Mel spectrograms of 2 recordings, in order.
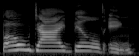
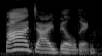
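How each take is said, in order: First: Body has a long O and a long I. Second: Body has a short O and a long I. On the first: "that doesn't sound right" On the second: "switch from the long O to the short O"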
